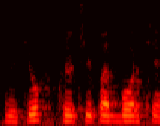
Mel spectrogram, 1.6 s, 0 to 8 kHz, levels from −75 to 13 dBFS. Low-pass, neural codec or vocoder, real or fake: 7.2 kHz; codec, 16 kHz, 6 kbps, DAC; fake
